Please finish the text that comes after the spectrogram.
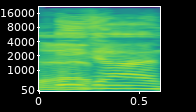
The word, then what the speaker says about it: Egon: This is something that was floating around on the internet or whatever, but I'm going to try to pronounce this guy's last just name. Uses, Egon.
